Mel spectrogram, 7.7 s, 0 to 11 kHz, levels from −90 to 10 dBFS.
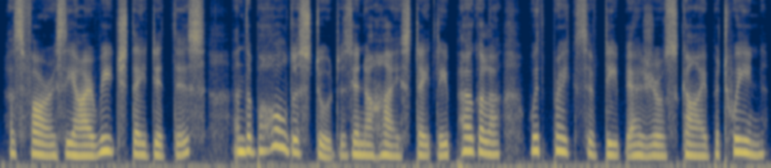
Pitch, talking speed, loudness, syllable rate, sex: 190 Hz, 200 wpm, -17 LUFS, 5.2 syllables/s, female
